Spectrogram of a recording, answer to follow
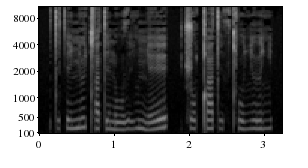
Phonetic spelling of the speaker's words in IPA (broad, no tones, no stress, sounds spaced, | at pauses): t i̤ t ɾ i ɲ ʉ cʰ a t i n u ð i̤ ʎ ɲ e | ʈ͡ʂ o ǃ a t i̤ θ cʰ u ʎ ɨ ʎ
